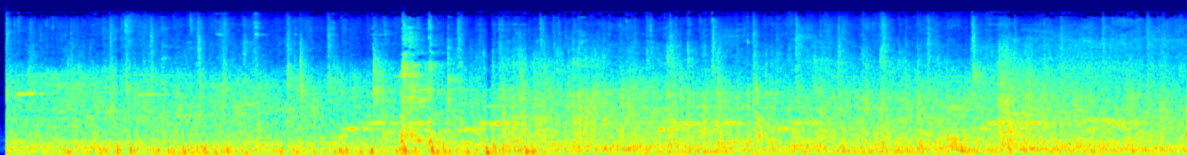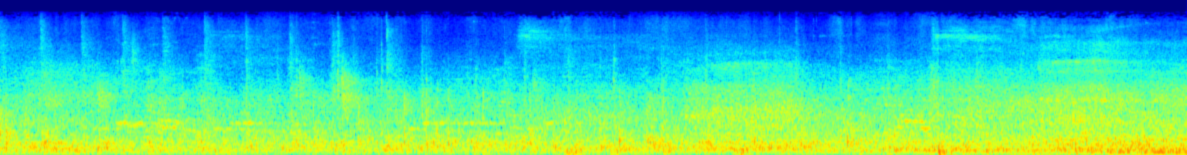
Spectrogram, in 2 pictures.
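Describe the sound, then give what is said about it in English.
Steady, loud rumble of a subway train in motion during a Friday commute, heard from inside the car, with rattling and occasional clacks and faint metallic squeals over half a minute; no talking. “Looks like I'll make it into the train, but it's kind of rude to talk in the train, especially on the phone, so this is where I'm going to have to cut it short.”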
